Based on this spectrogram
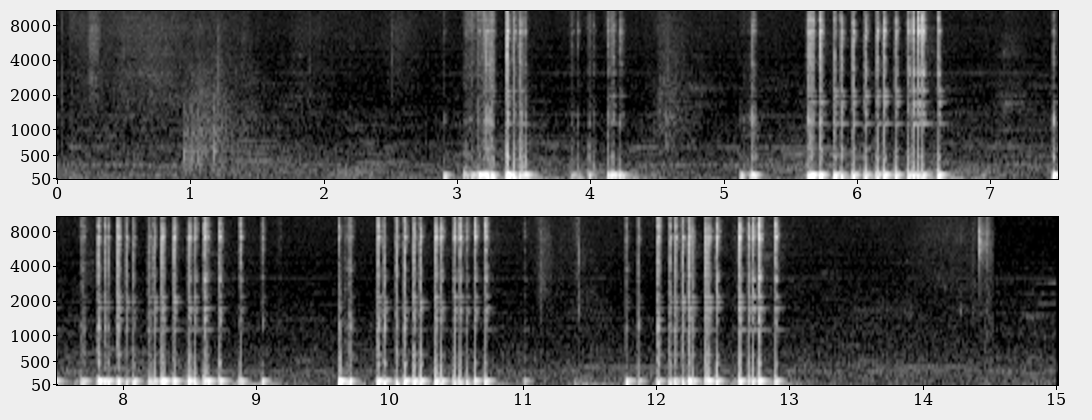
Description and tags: I scratch the microphone with my nails.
